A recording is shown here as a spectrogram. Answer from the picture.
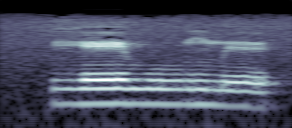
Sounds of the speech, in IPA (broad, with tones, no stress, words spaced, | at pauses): ɣeː˨vuː˨ŋ mɪ˨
